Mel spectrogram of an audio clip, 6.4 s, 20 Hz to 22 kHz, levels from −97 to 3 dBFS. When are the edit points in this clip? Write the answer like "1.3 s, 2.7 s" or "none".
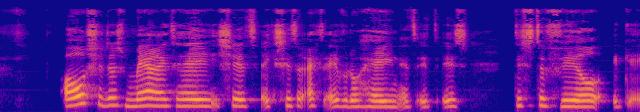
2.6 s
